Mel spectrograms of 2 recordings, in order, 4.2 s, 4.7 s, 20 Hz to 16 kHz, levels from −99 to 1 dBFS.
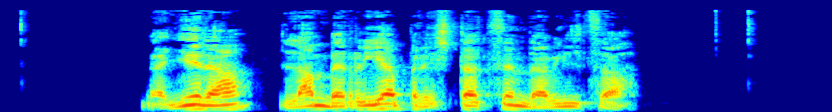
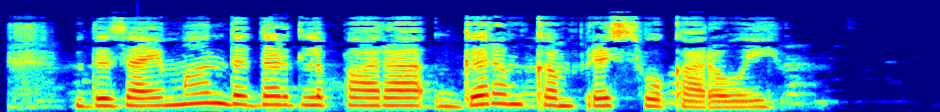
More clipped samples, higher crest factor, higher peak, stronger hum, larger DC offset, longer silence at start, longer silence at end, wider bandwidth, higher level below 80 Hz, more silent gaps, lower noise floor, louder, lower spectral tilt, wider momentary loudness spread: neither; about the same, 18 dB vs 16 dB; second, -8 dBFS vs 0 dBFS; neither; neither; first, 0.75 s vs 0.05 s; first, 1 s vs 0.7 s; first, 11.5 kHz vs 9.6 kHz; second, -72 dBFS vs -66 dBFS; neither; first, under -90 dBFS vs -81 dBFS; second, -24 LUFS vs -15 LUFS; first, -5.5 dB/octave vs -3 dB/octave; about the same, 10 LU vs 8 LU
